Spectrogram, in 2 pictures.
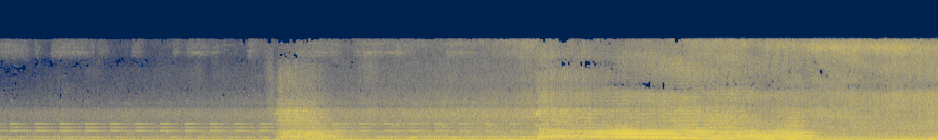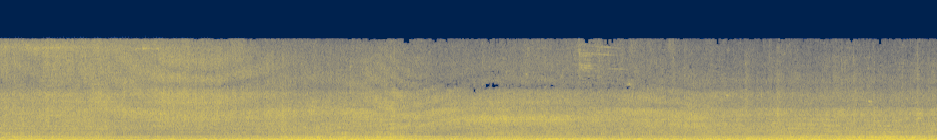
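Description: CN freight train with five diesel locomotives approaching a level crossing, sounding its horn: a short blast about four seconds in, then a long blast of about four seconds. The locomotives' engines and the rumble and clatter of the wheels on the rails follow as the train passes close by.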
